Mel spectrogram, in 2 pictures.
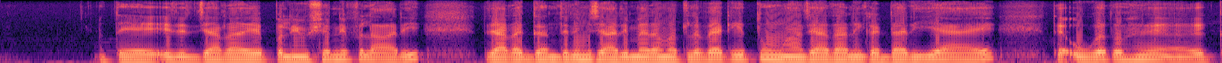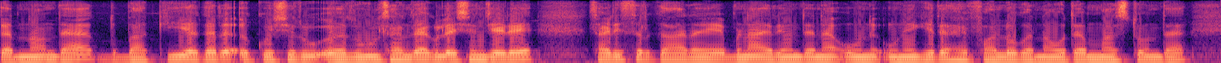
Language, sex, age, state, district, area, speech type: Dogri, male, 18-30, Jammu and Kashmir, Samba, urban, spontaneous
